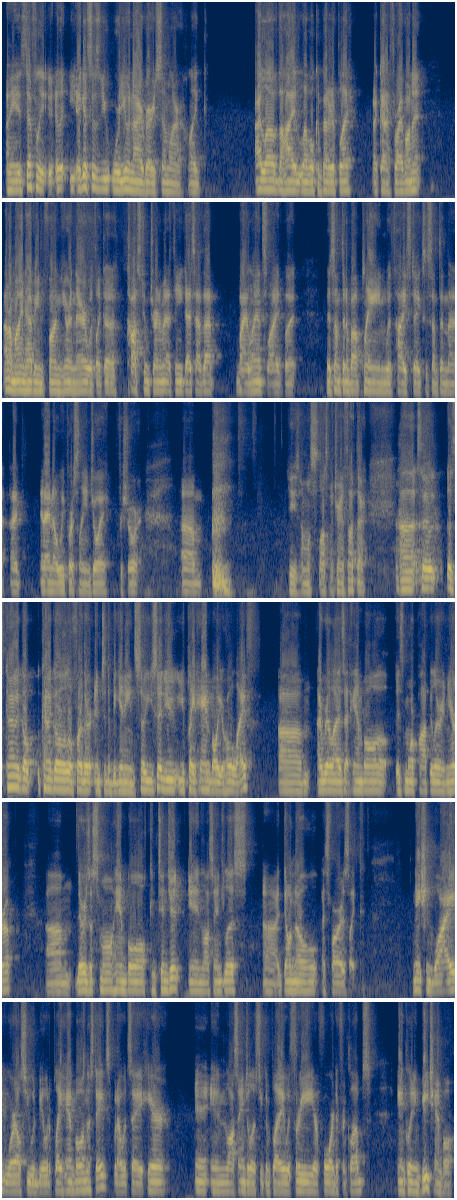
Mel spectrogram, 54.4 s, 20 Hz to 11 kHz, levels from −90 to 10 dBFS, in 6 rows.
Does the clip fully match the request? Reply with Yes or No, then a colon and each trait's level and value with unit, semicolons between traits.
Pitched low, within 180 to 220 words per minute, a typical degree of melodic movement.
No: low, 105 Hz; average, 185 wpm; narrow, 2.0 semitones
